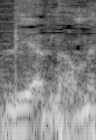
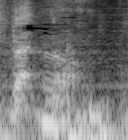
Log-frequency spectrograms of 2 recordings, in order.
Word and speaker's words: Vietnam: She said, it's not Vietnam, it's Vietnam. And I would say, Mom, but I was there. She said, I don't care where you are. Yeah. It's not the way you pronounce it.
